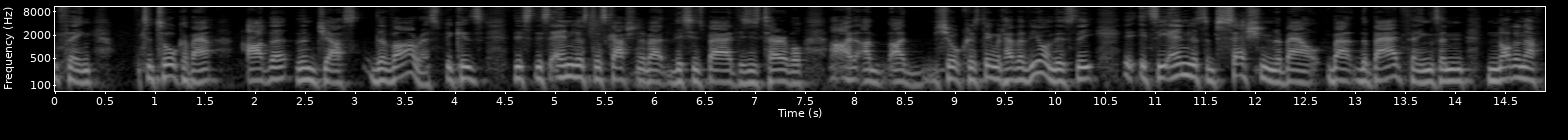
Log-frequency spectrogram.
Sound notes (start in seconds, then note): none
